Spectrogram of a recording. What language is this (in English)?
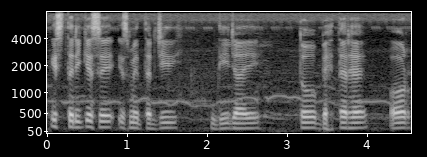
Urdu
